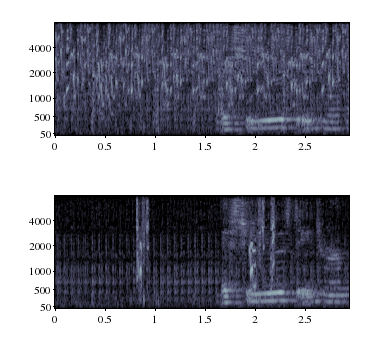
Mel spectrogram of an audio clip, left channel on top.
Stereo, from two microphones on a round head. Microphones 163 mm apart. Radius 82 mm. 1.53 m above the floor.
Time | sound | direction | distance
1.7 | a woman speaking | 10° left (ahead or behind) | 4 m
